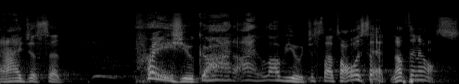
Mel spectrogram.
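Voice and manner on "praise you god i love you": slow, soft, barely-there, under-the-breath half-whisper. Retelling own words said weakly on an ambulance gurney: retelling a half-whisper. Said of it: "It was whispered like".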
